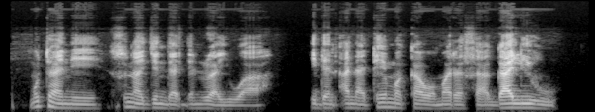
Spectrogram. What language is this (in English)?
Hausa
